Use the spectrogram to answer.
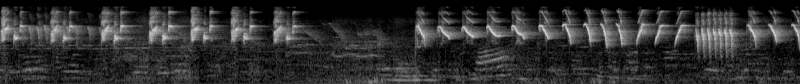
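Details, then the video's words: Long-tailed shrike song for getting captive shrikes to sing: rhythmic sharp high notes, a short pause, then quick downslurred whistles and a brief buzzy trill. "SUARA BURUNG‼️Cendet mana aja yang gak mau gacor bila seperti ini"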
